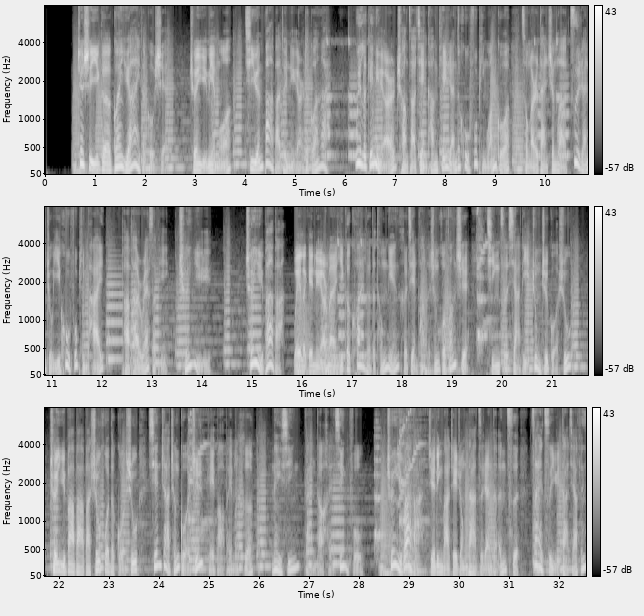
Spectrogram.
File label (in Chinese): 年轻阳光, 小清新, 广告; 春雨爸爸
